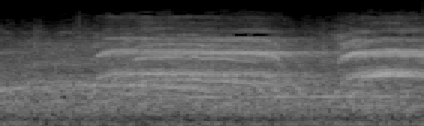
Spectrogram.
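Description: Crowd at a Lollapalooza festival live performance screaming and shrieking, a sustained high-pitched roar that swells twice across the moment, loud and diffuse with no talking.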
